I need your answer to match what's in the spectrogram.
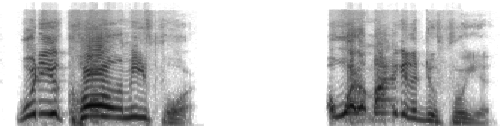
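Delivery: mock furious, angry, high swooping yell. Retelling scolding someone who called crying about his dog: retelling screaming at someone. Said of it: "I'm screaming at him".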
